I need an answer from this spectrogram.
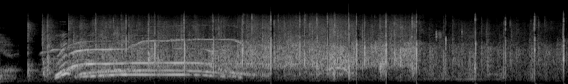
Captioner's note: audience cheers and applauds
